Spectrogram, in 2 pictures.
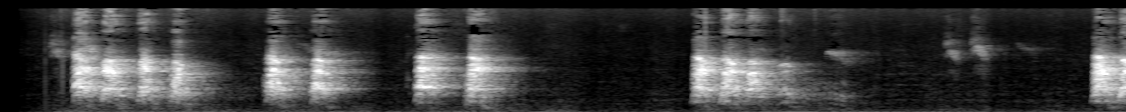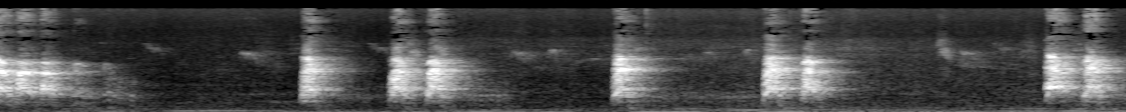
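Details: Angry pinscher dog barking, a series of sharp broadband barks in short bursts of two or three, with pauses between, over a low steady hum in the background.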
